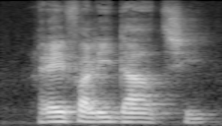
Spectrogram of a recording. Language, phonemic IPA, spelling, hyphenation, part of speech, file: Dutch, /ˌreː.vaː.liˈdaː.(t)si/, revalidatie, re‧va‧li‧da‧tie, noun, Nl-revalidatie.ogg
- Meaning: rehabilitation, recovery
